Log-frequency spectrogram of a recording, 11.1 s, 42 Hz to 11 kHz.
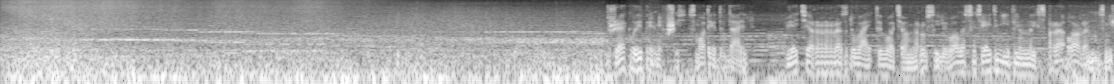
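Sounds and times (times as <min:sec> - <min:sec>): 
ship's bow cutting through the sea churning foaming water: 0:00.0 - 0:07.8
low rumble beneath rushing surf: 0:00.0 - 0:11.1
speech: 0:06.1 - 0:11.1.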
